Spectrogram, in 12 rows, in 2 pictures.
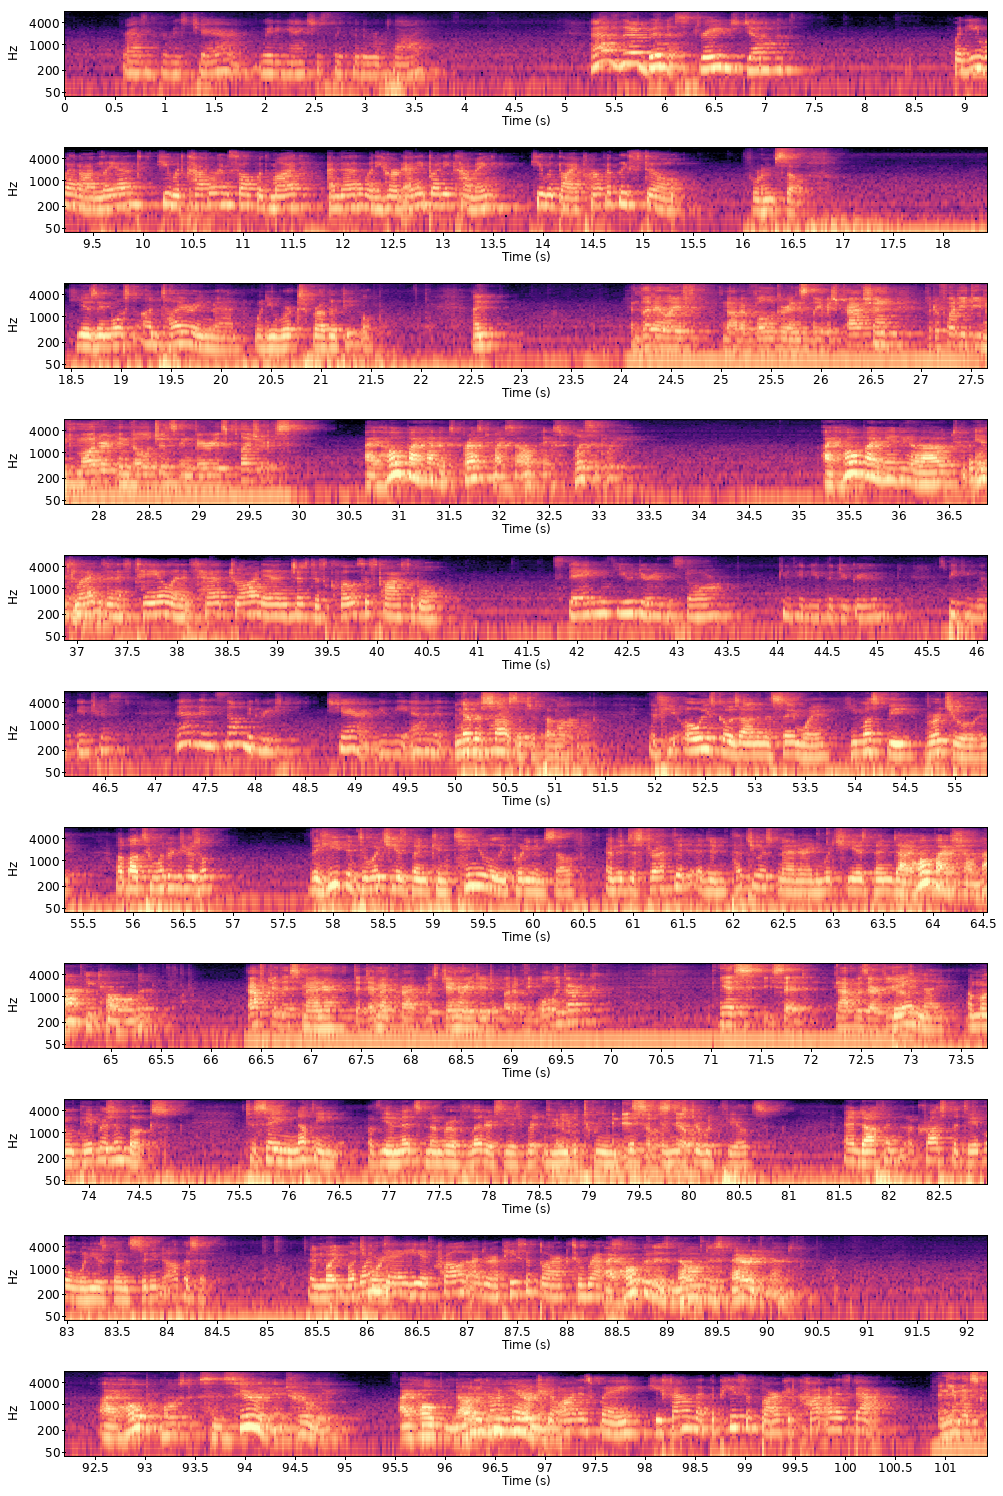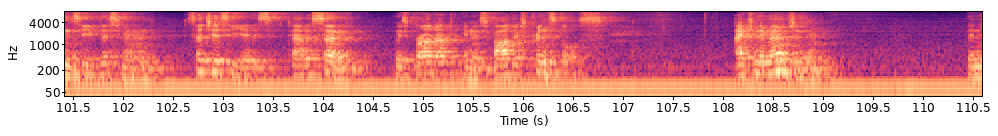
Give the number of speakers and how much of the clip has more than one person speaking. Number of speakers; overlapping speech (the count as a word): five, about 6%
